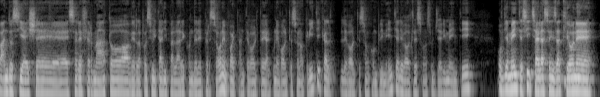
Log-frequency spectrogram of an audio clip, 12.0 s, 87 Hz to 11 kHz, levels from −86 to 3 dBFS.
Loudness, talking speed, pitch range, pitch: -24 LUFS, 165 wpm, 95-115 Hz, 105 Hz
